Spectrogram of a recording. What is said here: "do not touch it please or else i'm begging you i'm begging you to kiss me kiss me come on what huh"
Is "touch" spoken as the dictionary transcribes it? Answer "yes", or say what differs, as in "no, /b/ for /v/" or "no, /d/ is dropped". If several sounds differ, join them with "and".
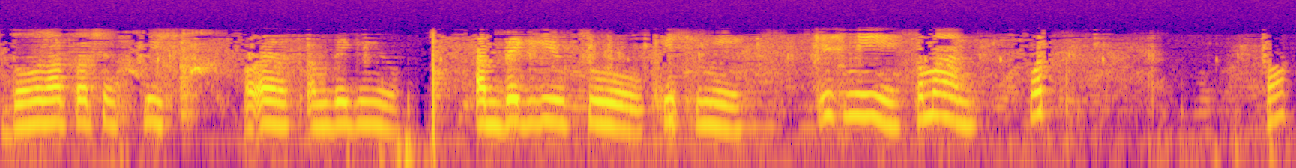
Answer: no, /s/ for /tʃ/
